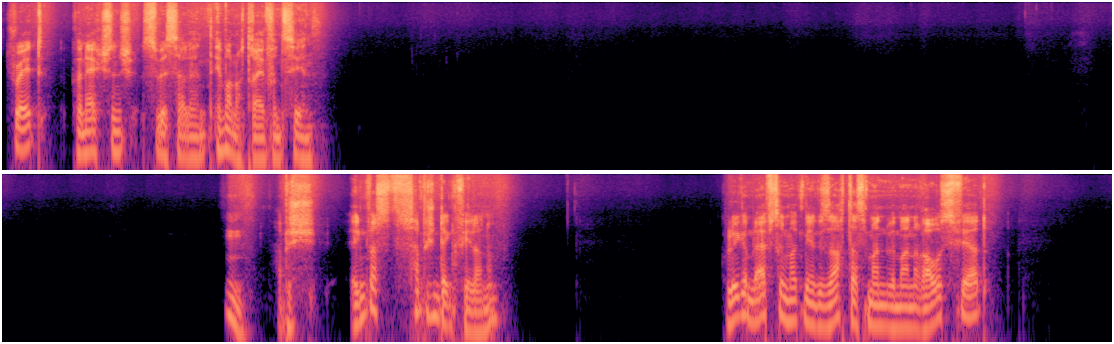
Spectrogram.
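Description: A man talks casually into a close microphone, with pauses.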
